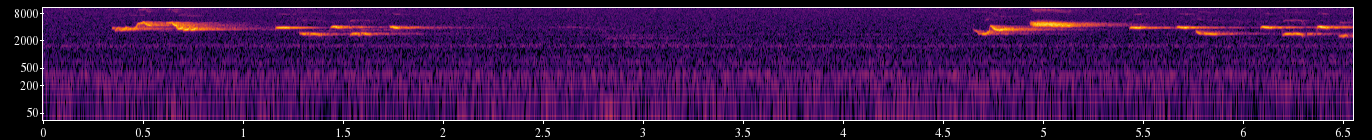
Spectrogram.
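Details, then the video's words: Narcissus flycatcher singing: two clear whistled phrases, each opening with a rising note near the top, then a string of short bright notes alternating between two pitches, separated by a pause of about two and a half seconds. "キビタキの鳴き声 (さえずり)"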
